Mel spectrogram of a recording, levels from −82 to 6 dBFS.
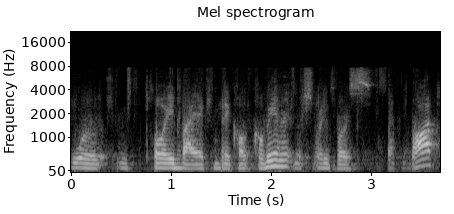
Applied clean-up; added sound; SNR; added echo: neural separator model SepFormer DNS4.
